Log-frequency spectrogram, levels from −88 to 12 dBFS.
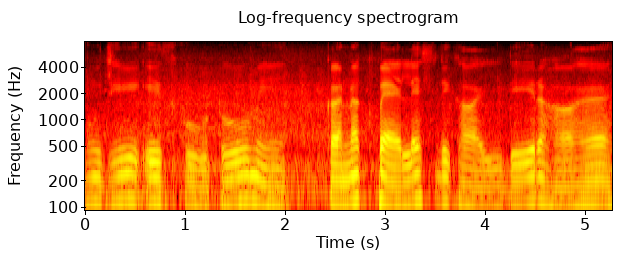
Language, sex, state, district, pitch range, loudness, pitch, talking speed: Hindi, male, Madhya Pradesh, Katni, 95-110 Hz, -20 LUFS, 105 Hz, 115 wpm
